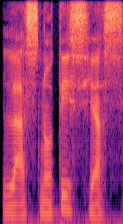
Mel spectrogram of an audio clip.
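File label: male, spanish; the News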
